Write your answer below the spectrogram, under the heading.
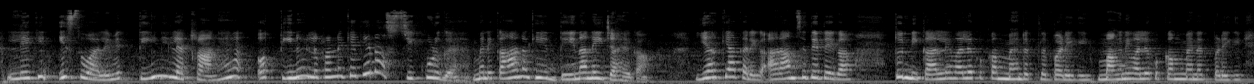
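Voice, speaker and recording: A woman's voice: high-pitched, lively intonation, a little fast, a little mellow. A woman teaching a chemistry lesson in a conversational way, asking questions and answering them herself. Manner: conversational, asks and answers her own questions. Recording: echoey room with faint noise.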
